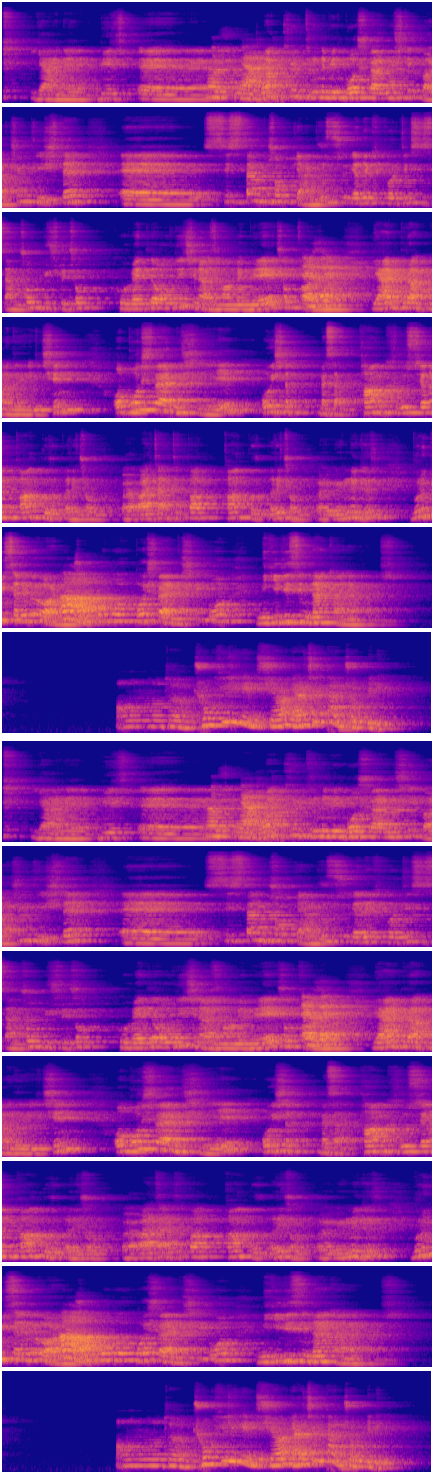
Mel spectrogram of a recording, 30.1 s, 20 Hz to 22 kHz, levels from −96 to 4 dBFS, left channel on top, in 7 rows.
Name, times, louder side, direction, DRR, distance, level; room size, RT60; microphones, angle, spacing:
voice 1, 0.0-9.5 9.7-25.4, left 1 dB, 70° left, -2 dB, 0.8 m, -32 dB
voice 2, 2.0-2.6 11.6-11.9 22.1-22.4 26.9-29.6, right 1 dB, 80° right, -4 dB, 0.9 m, -28 dB
4.6 x 2.0 x 2.6 m, 1.0 s
head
